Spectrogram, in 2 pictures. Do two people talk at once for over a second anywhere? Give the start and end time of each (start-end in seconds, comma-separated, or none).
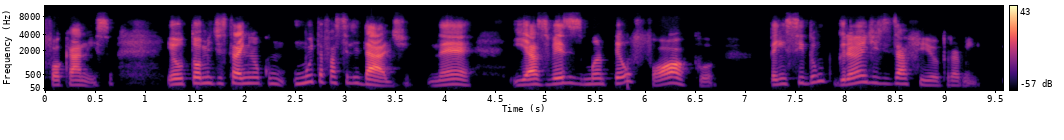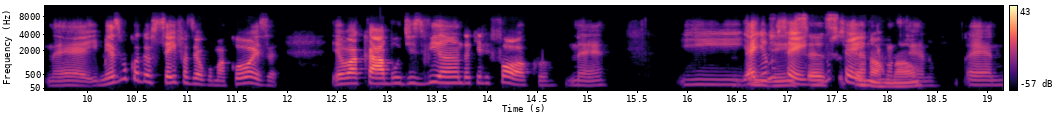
16.5-18.4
